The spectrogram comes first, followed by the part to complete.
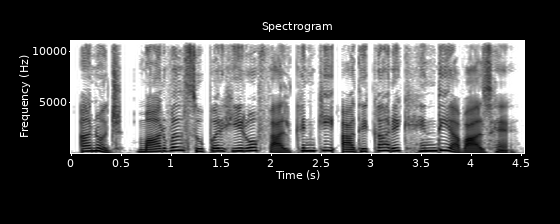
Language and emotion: Hindi, neutral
